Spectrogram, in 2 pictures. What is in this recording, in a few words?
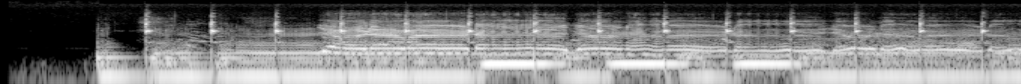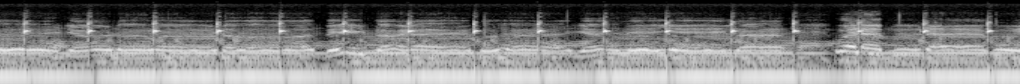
North Central Arnhem Land Corroboree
